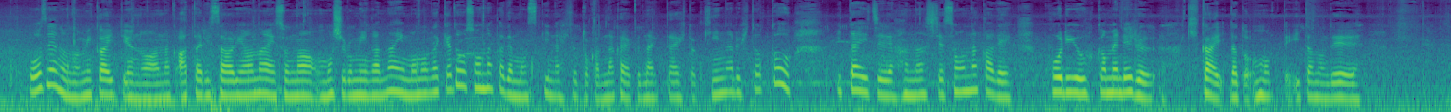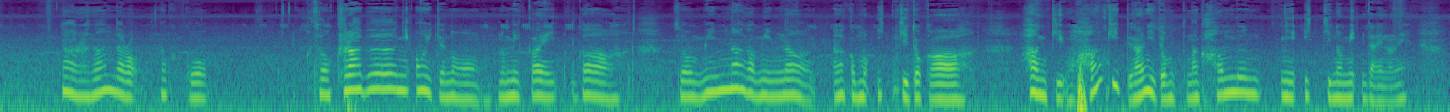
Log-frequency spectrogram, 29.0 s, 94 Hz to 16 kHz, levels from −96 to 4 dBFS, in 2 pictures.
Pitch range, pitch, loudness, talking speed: 185-225 Hz, 200 Hz, -20 LUFS, 315 characters per minute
